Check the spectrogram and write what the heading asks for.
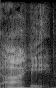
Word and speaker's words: ahi: And I think I've heard it pronounced ahi ahi before.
